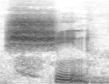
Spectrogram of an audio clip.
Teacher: Sheen comes out from the middle of the tongue and the middle of the palette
